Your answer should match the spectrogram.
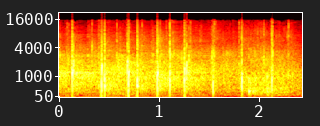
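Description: Audience applause: many separate, irregular hand claps rather than a dense wash, from a modest number of people clapping at the end of a speech.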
